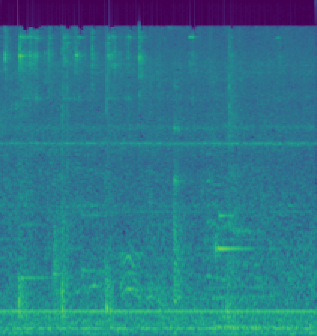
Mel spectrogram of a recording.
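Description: Bar ambience: indistinct voices with several sharp light knocks and clinks over a steady low hum.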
